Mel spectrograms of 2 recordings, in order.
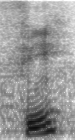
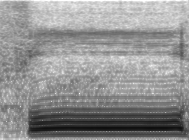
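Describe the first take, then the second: First: The vowel is short. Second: The vowel is held long. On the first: The speaker calls it wrong. "bukan fi" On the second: The speaker calls it right. "Dibaca panjang"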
